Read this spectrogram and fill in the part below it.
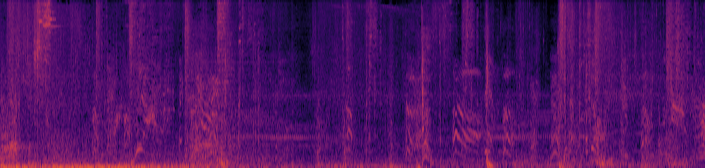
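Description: Creatures grunt and roar as they are struck.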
